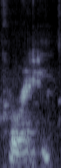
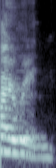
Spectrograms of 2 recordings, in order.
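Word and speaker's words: Cairhien: same exact place as I said that name wrong, not Karain. What is the name of? By the end of Kyrene, Kyrene.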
